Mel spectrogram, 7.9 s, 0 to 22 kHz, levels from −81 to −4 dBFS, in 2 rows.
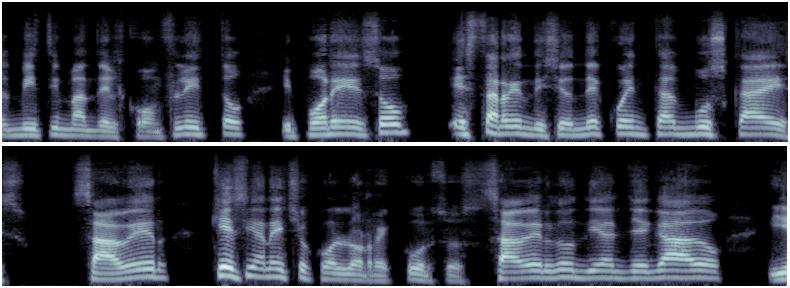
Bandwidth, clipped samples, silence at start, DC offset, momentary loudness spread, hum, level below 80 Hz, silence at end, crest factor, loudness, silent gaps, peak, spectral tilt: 17.5 kHz; under 0.1%; 0 s; under 0.1%; 9 LU; none; -66 dBFS; 0 s; 20 dB; -24 LUFS; none; -4 dBFS; -4 dB/octave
